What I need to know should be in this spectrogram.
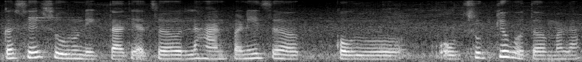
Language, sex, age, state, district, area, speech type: Marathi, female, 45-60, Maharashtra, Palghar, urban, spontaneous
